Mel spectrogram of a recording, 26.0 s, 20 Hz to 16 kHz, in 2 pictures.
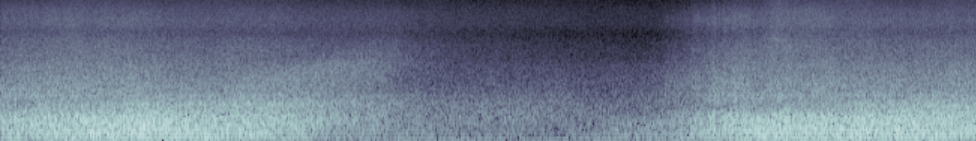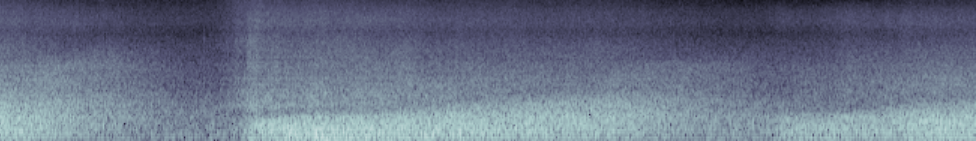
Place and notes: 泰和, 太麻里鄉台東縣台灣 - Near the waves
At the beach, Sound of the waves, Near the waves
Zoom H2n MS+XY
Taimali Township, Taitung County, Taiwan, 16 March 2018, 07:00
